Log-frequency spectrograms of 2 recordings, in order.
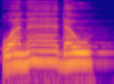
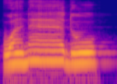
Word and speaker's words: ونادوا: المثال التالي احذر من اللحن عندما تقرأ كلمة ونادوا، ونادوا، فالدال مفتوحة وليست مضمومة، قل ونادوا ولا تقل ونادوا، فهو خطأ شائع.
